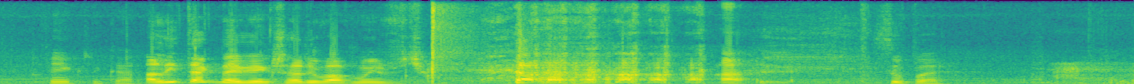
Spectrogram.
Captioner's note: laughing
